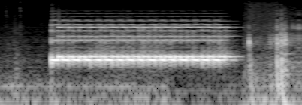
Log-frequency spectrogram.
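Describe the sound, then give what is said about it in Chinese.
A single loud electronic telephone ring, a steady buzzing tone lasting about two seconds, followed by a brief click as the line is picked up. “就可以打现场嘅电话询问嘅。”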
